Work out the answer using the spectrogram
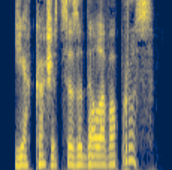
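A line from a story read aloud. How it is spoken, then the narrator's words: Hissed. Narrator (Russian): прошипела она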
